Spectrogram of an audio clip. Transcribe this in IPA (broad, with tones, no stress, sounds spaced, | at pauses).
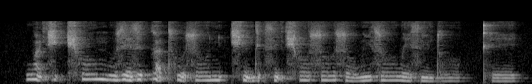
w ã˦˨ t͡ɕ ɪ˦ ʔ t͡ɕʰ o˦ ʊ̯ m u˨ z ḛ˦˨ z ɪ˦ ʔ ɡ ä̰˦˨ tʰ ṵ˦˨ sʰ o˦ ʊ̯ ɲ ɪ˦ ʔ t͡ɕʰ ĩ˦˨ d ɪ˦ ʔ s ĩ˦˨ t͡ɕʰ o˦ s o˦ ʊ̯ s o˨ w ĩ˦ s o˦ ʊ̯ w e˨ sʰ ĩ˨ d o˦ | kʰ e˨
